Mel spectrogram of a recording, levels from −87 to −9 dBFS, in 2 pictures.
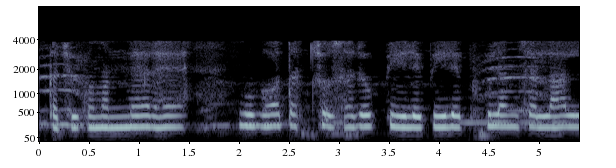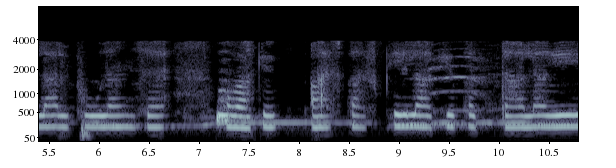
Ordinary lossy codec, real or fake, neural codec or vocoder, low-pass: AAC, 16 kbps; real; none; 7.2 kHz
